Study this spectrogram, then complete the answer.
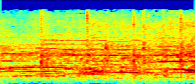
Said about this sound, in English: It's good to see everybody. I appreciate the encouragement through claps and cheers. And what that lets me know is you have no problem making noise.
